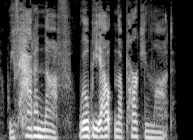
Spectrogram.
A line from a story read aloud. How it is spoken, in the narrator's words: whispered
